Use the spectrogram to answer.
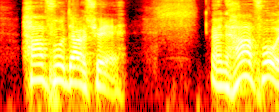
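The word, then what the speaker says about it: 哈佛: And Hafo is phonetic for Harvard, 2 syllables.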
